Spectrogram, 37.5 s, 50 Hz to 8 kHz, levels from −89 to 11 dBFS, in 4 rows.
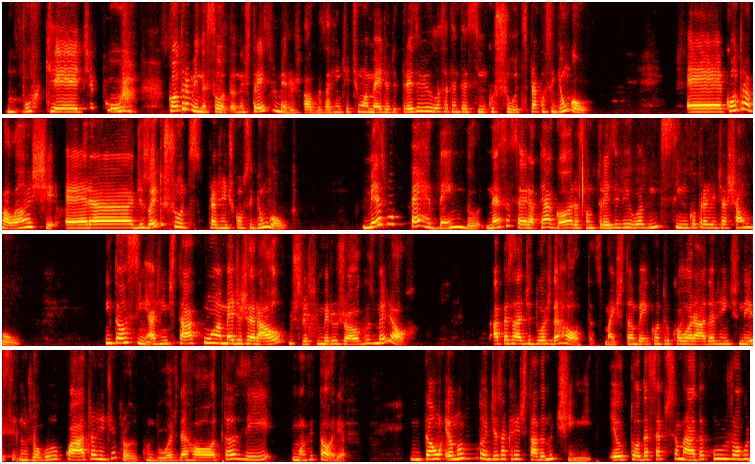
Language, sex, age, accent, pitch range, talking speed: Portuguese, female, 10-29, Brazilian, 220-285 Hz, 150 wpm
